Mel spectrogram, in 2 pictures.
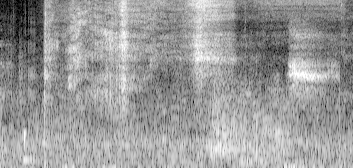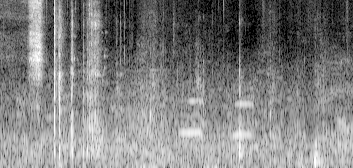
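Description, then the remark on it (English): A soft, steady fizzing hiss of a carbonated drink, with a few sharper crackles and taps breaking through midway. Faint voices murmur in the background. “I think you'll like it. It's a bit fizzy.”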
